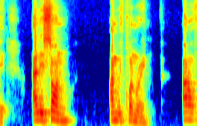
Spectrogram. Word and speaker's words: Alisson: and foremost, did you notice the commentator saying Alisson? His name, how it's supposed to be said. Did you notice that? Anyone else, guys? He was being referred to as Alisson, not Alisson. Okay. So it's Alisson, and that's I've been told by my South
